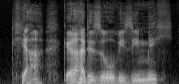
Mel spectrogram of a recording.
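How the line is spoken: Laughing. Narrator (German): lachte Fritz

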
